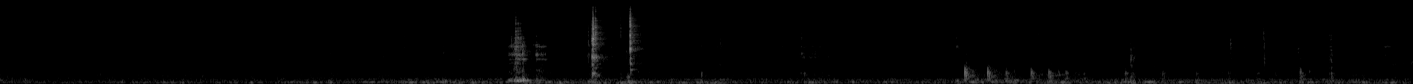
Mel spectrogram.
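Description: Faint, sparse clicks and taps of an adjustable wrench working on the intake gasket of an LSA supercharger's port flange, bending the warped gasket back into shape. There is a knock and two sharp clicks about five to six seconds in, then a run of small ticks around ten seconds.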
